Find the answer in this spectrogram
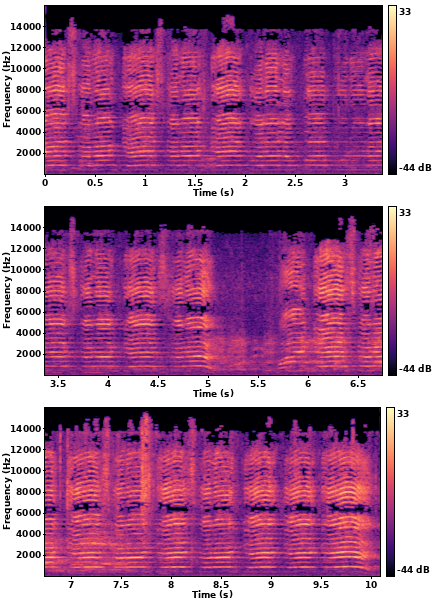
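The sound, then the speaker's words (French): Busy bus terminal ambience in Malaysia: a steady murmur of many indistinct voices over a constant low engine drone, filling the whole stretch without pause at moderate loudness. “Au terminal de bus, à Alors c'est tard, en Malaisie.”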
